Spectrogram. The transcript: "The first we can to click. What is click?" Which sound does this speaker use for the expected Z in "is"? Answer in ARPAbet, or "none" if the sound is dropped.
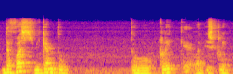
S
